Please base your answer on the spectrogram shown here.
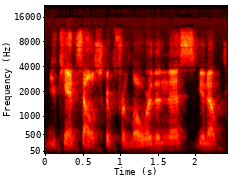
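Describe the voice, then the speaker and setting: An American man chatting as an interview guest in a casual, halting way, thinking aloud. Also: mid-range voice, a bit bright. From United States. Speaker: podcast guest, game writer.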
